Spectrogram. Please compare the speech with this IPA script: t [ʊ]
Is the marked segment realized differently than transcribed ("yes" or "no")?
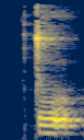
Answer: yes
